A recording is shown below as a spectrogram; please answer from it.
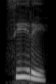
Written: ಸೀರೆ

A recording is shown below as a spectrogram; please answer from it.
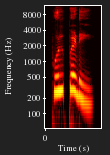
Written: ಪುಲಿಪಟು

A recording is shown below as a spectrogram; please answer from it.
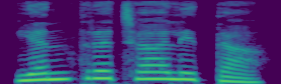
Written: ಯಂತ್ರಚಾಲಿತ

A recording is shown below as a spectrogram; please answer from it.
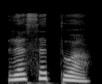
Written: ರಸತ್ವ

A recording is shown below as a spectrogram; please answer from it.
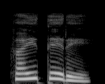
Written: ಕೈತೆರೆ

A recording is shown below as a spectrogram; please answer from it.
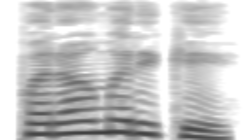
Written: ಪರಾಮರಿಕೆ

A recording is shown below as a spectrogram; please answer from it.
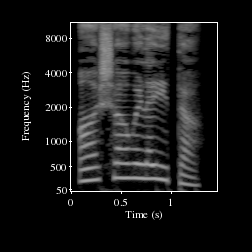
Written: ಆಶಾವಳಯಿತ

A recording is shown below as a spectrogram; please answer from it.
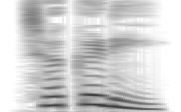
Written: ಛಕಡಿ

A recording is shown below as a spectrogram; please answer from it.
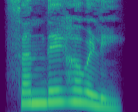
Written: ಸಂದೇಹವಳಿ

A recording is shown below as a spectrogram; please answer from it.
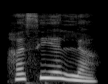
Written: ಹಸಿಯಲ್ಲ

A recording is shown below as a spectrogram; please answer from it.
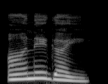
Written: ಆನೆಗೈ

